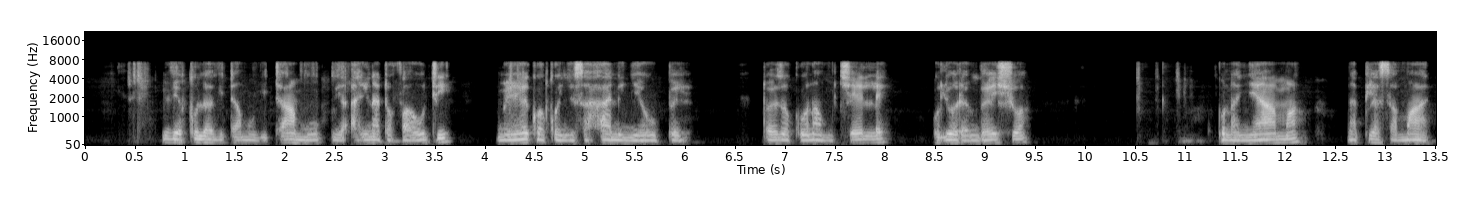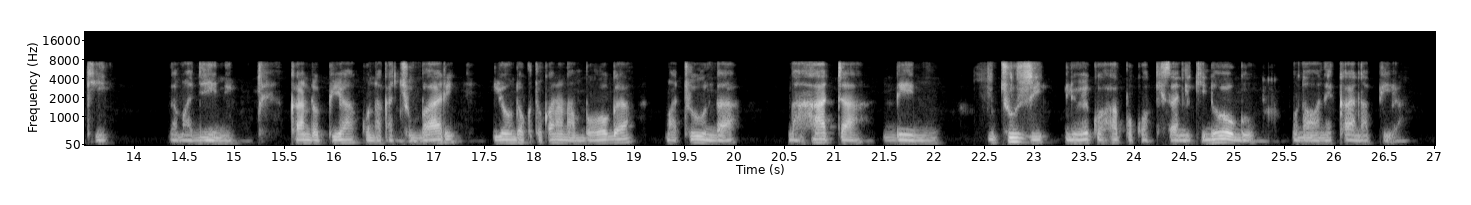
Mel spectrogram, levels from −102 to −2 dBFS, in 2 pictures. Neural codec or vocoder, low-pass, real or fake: codec, 24 kHz, 6 kbps, HILCodec; 7.2 kHz; fake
